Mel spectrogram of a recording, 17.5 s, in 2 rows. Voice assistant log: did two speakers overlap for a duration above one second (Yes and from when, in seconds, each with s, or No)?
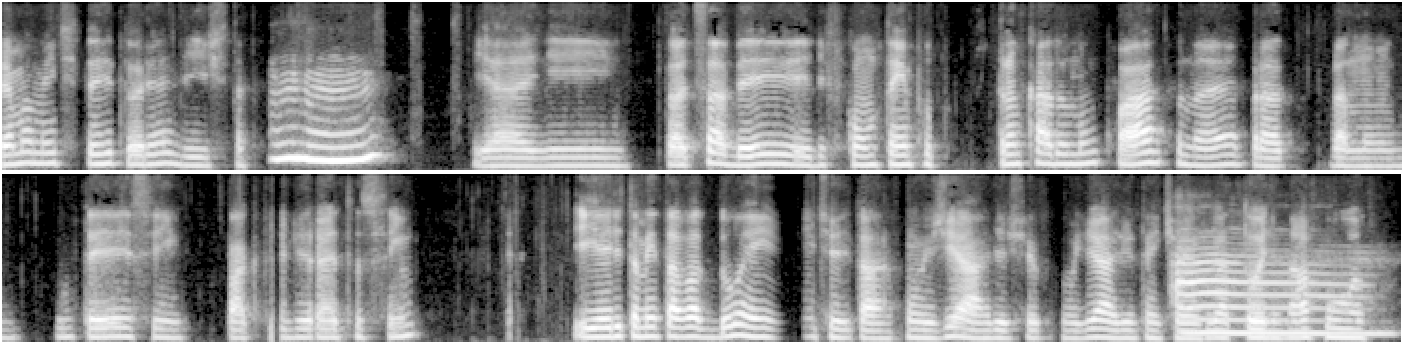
Yes, from 16.0 s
